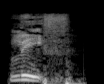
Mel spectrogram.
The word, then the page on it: leaf: female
